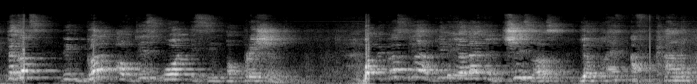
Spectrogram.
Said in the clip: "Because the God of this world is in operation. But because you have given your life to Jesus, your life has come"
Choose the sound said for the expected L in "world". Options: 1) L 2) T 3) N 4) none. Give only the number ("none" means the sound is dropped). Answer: 4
